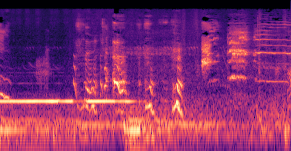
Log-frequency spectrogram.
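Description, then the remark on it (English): Chicken clucking, a run of short, bright clucks that follows higher babbling calls of a baby. It starts sparse and turns into quicker bursts toward the end, with a steady hum underneath. “Oh, I just like the transition from the baby to the chicken or whatever.”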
